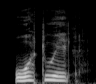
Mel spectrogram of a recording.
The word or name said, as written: ordduel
